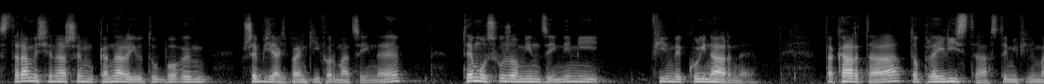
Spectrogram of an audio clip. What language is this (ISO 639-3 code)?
pol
